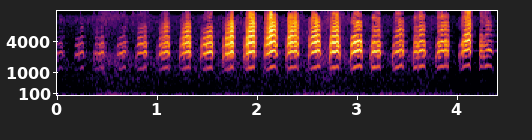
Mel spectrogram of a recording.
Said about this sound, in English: Northern nesting species of falcons, like this peregrine we're hearing, move southward, closer to their many admiring observers.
